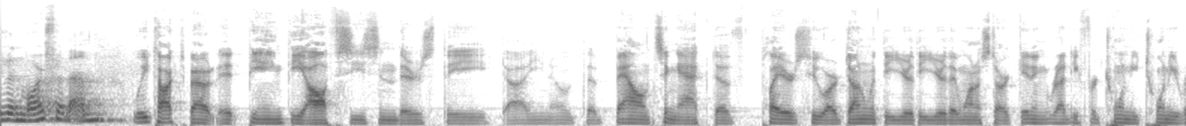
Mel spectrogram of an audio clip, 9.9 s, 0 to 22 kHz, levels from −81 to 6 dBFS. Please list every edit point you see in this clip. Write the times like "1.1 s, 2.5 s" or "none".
1.3 s, 7.6 s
